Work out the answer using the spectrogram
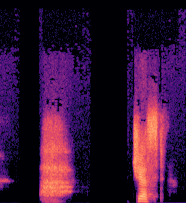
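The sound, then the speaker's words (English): A deep breath taken as a calming, grounding exercise: a breathy inhale followed by a voiced, sighing exhale. The two distinct breath sounds are moderately loud and separated by a pause, with no talk. “you can even hear it, right? It's just, you take that deep breath and it just kind of centers you.”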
